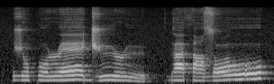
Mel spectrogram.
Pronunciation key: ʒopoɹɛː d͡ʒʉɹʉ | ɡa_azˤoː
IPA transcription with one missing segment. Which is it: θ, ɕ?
θ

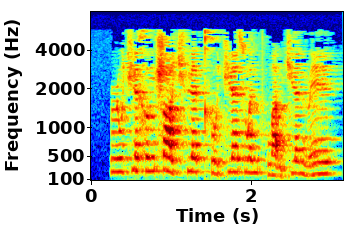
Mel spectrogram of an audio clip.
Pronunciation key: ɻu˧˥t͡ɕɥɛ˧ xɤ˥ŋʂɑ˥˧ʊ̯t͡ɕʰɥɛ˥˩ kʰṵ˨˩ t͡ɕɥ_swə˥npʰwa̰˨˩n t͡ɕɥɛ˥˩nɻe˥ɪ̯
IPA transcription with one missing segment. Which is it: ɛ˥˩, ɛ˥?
ɛ˥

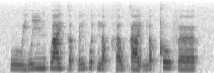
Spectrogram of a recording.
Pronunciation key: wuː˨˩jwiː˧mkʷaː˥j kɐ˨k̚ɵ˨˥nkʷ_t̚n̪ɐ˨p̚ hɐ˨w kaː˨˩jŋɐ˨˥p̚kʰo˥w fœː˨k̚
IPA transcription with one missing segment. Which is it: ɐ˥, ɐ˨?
ɐ˥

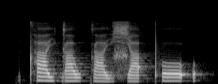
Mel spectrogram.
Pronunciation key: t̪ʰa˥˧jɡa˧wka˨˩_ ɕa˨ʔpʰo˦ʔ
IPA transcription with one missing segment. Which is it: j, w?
j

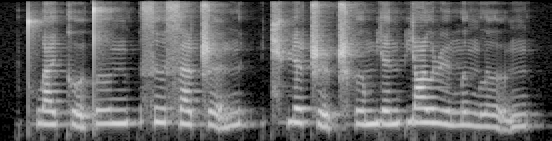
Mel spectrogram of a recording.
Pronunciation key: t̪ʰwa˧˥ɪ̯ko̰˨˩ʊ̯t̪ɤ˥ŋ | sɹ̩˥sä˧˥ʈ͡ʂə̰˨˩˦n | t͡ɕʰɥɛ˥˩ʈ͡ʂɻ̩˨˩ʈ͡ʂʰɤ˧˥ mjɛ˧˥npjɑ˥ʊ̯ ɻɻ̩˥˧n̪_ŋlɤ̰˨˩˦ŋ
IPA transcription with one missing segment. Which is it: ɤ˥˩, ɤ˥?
ɤ˥˩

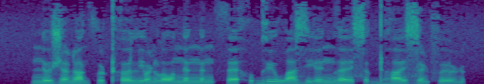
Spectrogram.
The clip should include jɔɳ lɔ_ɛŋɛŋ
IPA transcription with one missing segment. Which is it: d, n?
n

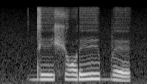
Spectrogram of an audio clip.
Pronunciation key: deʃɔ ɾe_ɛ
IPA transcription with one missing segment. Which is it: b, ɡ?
b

